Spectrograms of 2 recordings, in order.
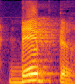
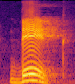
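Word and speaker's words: debt: ब को नहीं पढ़ेंगे मान लो ये नहीं होता तो हम कैसे पढ़ते डेप्ट हम कैसे पढ़ते ऐसे पढ़ते हम डे आधा ब और ट डेप्ट ऐसे पढ़ते लेकिन क्योंकि हमें बी को नहीं पढ़ना है टी के पहले तो केवल डेट डेट फिर देखिए डाउट डाउट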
